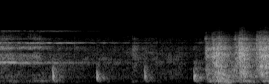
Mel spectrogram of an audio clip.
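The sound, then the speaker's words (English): A doorbell rings in the late morning during brunch in a sun-filled breakfast room, with a steady, sustained tone while soft, evenly spaced thumps sound beneath it, followed by a louder burst of rattling, rustling noise at the end. No one speaks. “We slept late the next morning, and we were dallying over our brunch in the sun-filled breakfast room, still in our robes and slippers when the doorbell rang.”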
